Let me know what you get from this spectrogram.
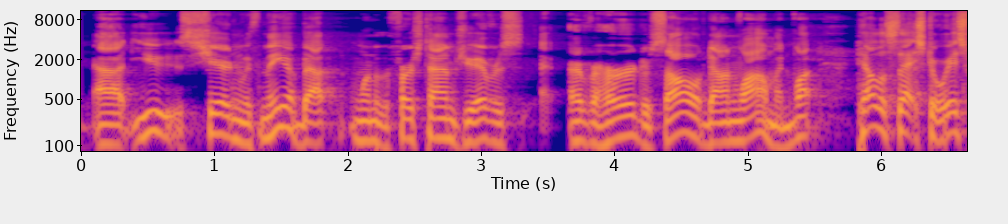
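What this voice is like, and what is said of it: Deep Southern American accent. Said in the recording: “a deep Southern accent. ... Deeper than mine, if you can believe it.”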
